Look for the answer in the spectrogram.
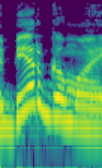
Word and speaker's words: Бергамо: Ты знаешь, я тоже так всегда думала, но Википедия утверждает, что именно Бергамо, и, кстати, наш корреспондент в Италии тоже говорит именно с таким ударением, поэтому я решила себя по поправлять ну, постоянно.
